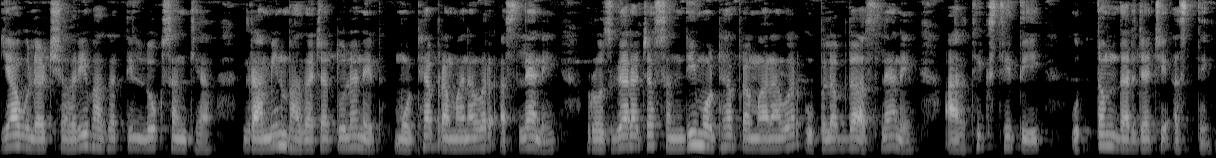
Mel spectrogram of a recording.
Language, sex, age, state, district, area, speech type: Marathi, male, 18-30, Maharashtra, Sindhudurg, rural, spontaneous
